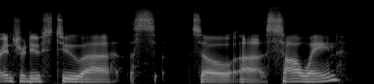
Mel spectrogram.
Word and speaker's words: Samhain: to uh so uh saw wayne how you say it yeah and gaelic saw wayne um and the cutest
